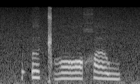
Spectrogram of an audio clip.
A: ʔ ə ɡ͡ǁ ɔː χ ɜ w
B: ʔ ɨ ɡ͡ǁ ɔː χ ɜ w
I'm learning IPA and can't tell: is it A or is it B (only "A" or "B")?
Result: A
